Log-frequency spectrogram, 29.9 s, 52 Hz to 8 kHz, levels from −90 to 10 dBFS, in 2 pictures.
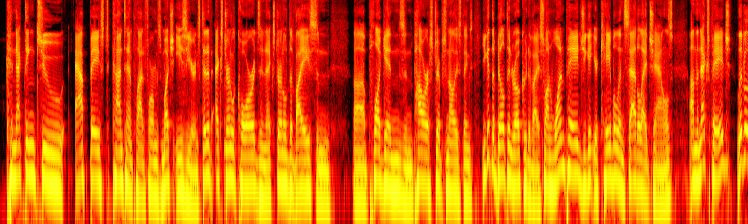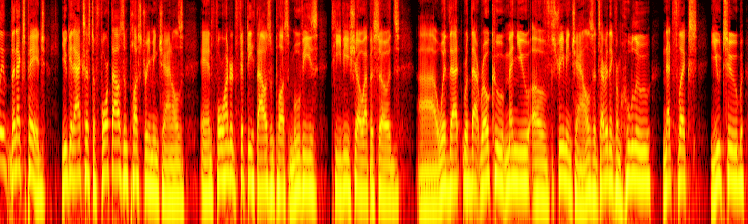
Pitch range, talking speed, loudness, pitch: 105-140 Hz, 170 wpm, -16 LUFS, 120 Hz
